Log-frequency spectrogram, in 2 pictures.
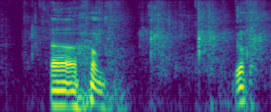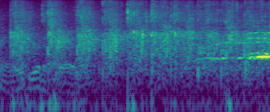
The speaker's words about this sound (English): So she gets a slow clap, too.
